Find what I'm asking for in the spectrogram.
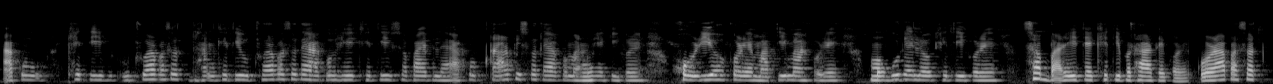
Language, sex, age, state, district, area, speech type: Assamese, female, 45-60, Assam, Sivasagar, rural, spontaneous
